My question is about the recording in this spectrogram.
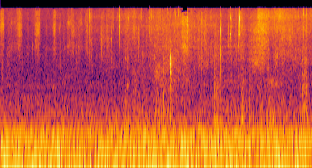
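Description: A soft-tissue scraping tool drawn over the skin of the neck and upper back in repeated faint strokes over a low room hum, with one sharp click about halfway through.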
